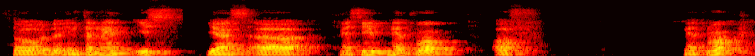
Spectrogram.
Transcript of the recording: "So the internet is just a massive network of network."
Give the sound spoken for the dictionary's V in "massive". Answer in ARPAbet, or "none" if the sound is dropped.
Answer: F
